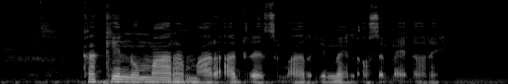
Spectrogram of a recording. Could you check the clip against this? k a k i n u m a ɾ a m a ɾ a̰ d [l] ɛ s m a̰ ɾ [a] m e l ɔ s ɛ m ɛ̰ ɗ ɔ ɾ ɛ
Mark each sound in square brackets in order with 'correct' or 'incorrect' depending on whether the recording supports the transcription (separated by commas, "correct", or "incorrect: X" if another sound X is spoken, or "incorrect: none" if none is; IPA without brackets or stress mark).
incorrect: ɾ, incorrect: i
